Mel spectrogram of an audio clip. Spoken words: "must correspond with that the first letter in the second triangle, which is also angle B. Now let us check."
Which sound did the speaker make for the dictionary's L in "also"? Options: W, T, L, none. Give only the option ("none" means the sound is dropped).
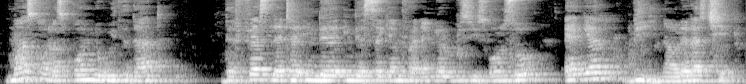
L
